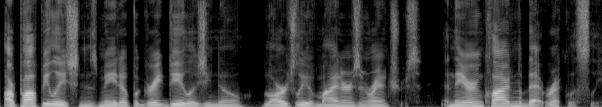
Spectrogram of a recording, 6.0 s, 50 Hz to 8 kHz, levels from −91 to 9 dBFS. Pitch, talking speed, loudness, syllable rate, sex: 130 Hz, 230 wpm, -21 LUFS, 6.2 syllables/s, male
